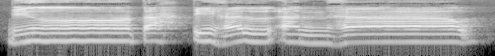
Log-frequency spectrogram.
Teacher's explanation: Nun sukun bertemu ha, hukumnya adalah izhar ya, jadi dibaca jelas.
